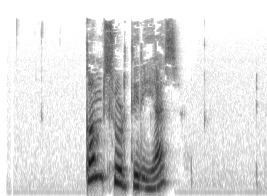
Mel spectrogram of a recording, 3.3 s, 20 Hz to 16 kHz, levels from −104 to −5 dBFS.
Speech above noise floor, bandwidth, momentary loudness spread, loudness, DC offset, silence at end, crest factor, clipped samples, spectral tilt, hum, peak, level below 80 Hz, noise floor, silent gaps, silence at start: 56 dB; 11.5 kHz; 16 LU; -23 LUFS; under 0.1%; 1.15 s; 22 dB; under 0.1%; -4.5 dB/octave; none; -4 dBFS; -80 dBFS; -78 dBFS; none; 1.1 s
